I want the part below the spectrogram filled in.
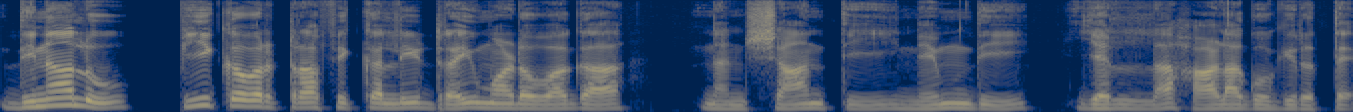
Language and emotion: Kannada, sad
